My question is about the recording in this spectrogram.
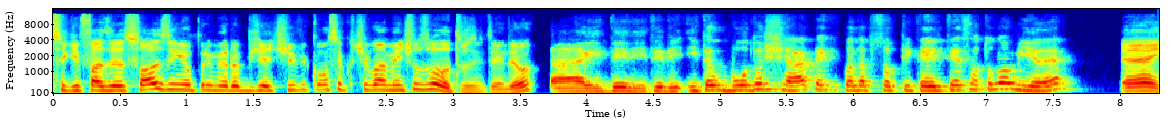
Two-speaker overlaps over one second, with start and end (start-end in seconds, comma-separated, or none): none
